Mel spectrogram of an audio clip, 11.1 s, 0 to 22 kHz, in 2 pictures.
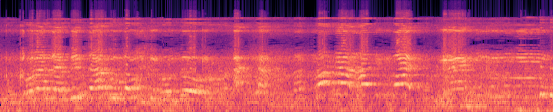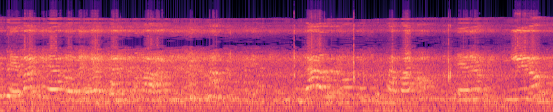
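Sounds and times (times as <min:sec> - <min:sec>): girl exclaiming in echoing hall: 0:00.3 - 0:06.2.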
